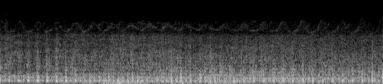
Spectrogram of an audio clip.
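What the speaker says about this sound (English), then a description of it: "Helicopter in the sun." A loud, steady mechanical drone with a rapid rhythmic chop, a helicopter running close by at a wildfire, continuous throughout with no voices.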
